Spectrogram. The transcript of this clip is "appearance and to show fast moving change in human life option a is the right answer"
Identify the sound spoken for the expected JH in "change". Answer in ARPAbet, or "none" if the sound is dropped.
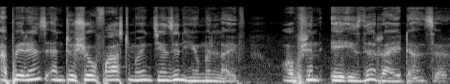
Z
